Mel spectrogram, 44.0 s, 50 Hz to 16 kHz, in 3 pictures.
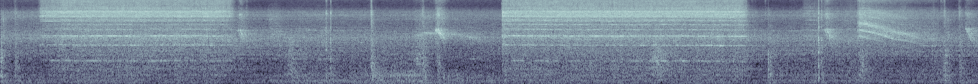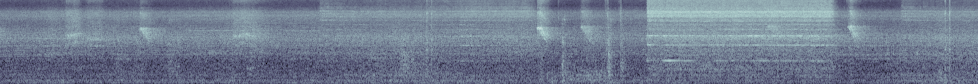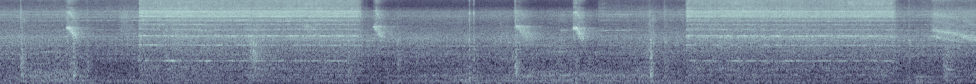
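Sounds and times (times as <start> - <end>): saw whining through wood: 6.3 - 11.3, 19.4 - 27.6, 28.2 - 35.2, 36.4 - 43.9.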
